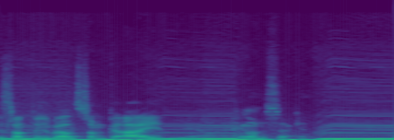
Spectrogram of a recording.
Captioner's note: cellphone buzzing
